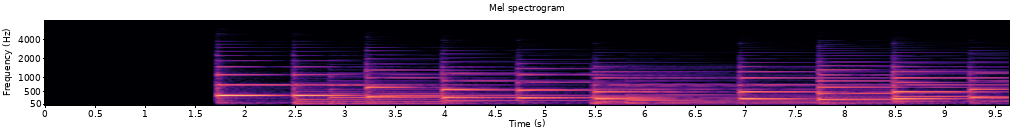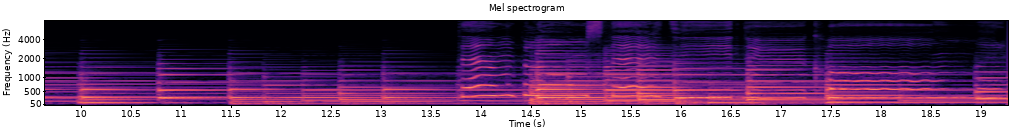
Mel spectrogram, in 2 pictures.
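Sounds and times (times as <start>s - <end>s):
piano: 1.7s - 19.2s
person singing: 13.8s - 19.2s.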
